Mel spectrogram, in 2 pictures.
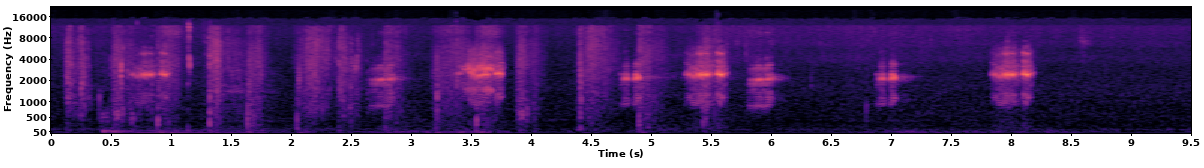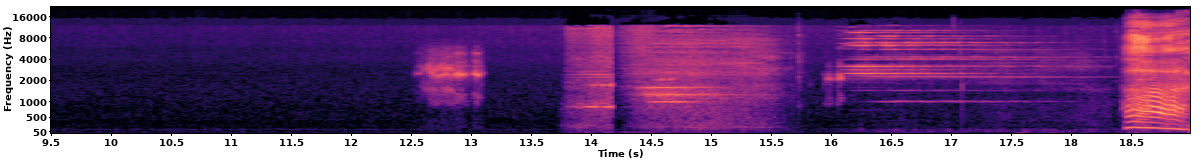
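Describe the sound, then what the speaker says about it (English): Frogs croak in a video game, a series of short separate croaks spaced through quiet stretches, followed later by bursts of louder game music and noise. "Ooh, frogs."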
